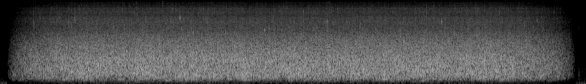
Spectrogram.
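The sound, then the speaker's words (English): Flowing stream with a dense, even rush of water, a broad hiss that is steady and fairly loud from start to finish, with no pauses and no other sounds. “Let's take a stream sound.”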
